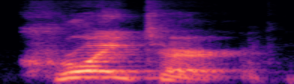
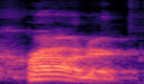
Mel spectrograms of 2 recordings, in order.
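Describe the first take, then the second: First: The first vowel sounds like 'oy'. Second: The first vowel sounds like 'ow'. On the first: The speaker calls it right. "Kreuter, not Crowder" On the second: The speaker calls it wrong. "not Crowder"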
